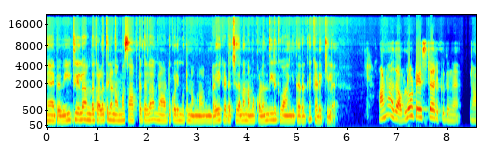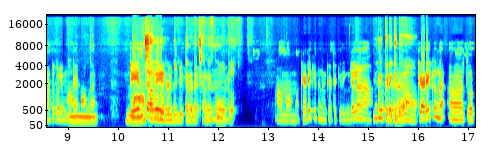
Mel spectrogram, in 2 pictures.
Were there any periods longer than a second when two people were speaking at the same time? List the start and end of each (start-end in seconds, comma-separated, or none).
10.3-12.2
